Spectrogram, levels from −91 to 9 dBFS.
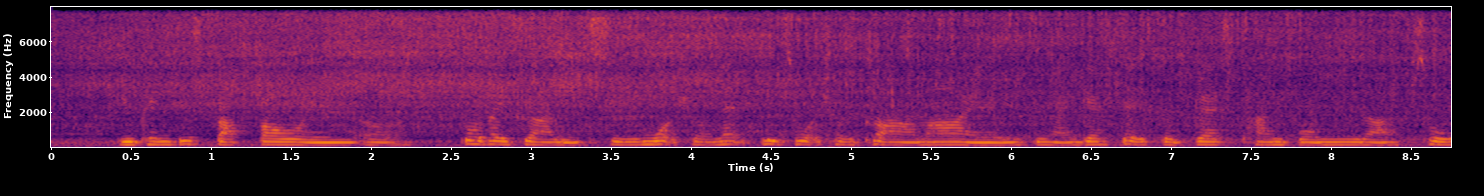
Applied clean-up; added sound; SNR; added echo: none; Sink (filling or washing) / Water tap, faucet; 11 dB; reverberation time 0.2 s.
